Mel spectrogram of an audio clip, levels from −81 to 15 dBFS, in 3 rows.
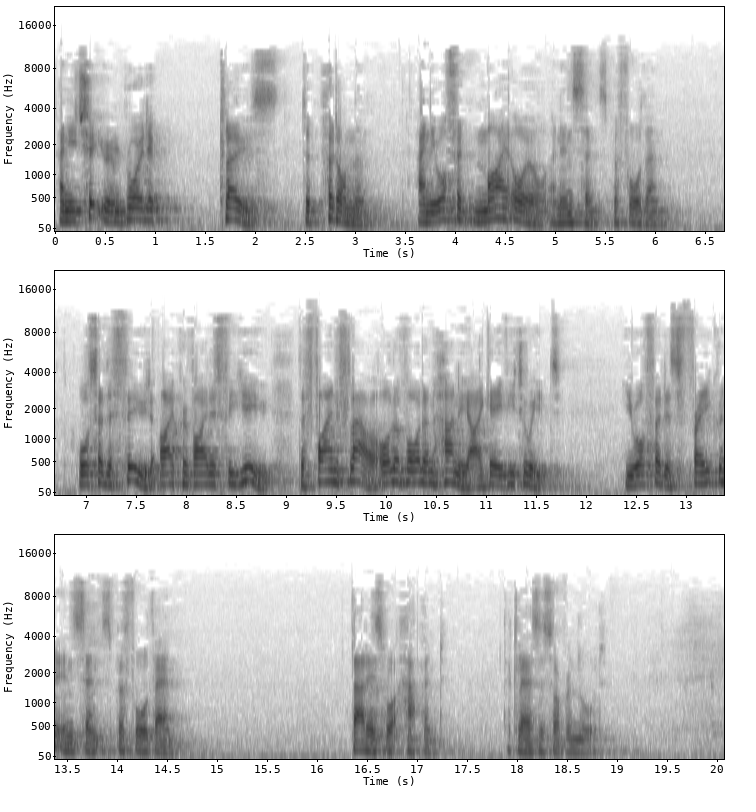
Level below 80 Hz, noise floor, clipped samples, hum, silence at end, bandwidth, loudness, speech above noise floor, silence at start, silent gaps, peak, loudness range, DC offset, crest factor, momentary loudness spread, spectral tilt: -42 dBFS; -42 dBFS; under 0.1%; none; 0 s; 13 kHz; -16 LUFS; 26 dB; 0 s; none; 0 dBFS; 7 LU; under 0.1%; 16 dB; 11 LU; -6 dB/octave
